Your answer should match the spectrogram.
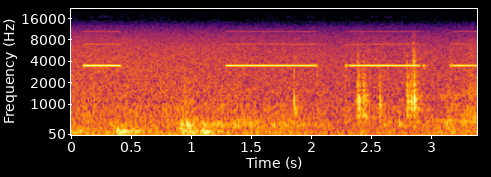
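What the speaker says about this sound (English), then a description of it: "See how when I press the button, it beeps." Short, thin electronic beeps from an Acer Predator computer repeat several times at a low level, with faint clicks of its power button being pressed between them.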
